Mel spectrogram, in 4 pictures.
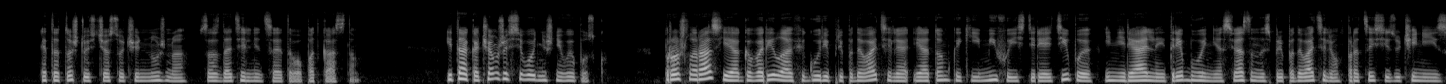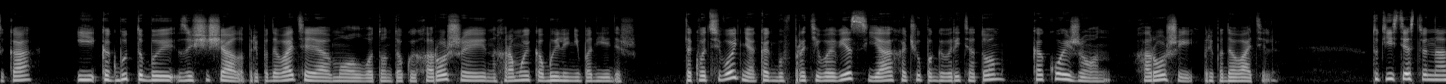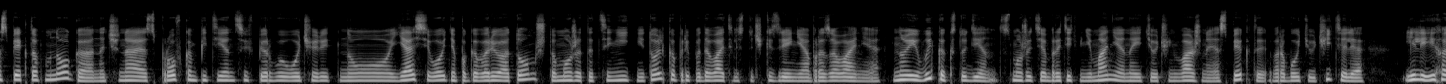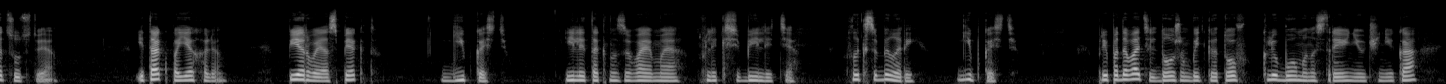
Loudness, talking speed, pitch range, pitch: -25 LUFS, 140 wpm, 170-205 Hz, 185 Hz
